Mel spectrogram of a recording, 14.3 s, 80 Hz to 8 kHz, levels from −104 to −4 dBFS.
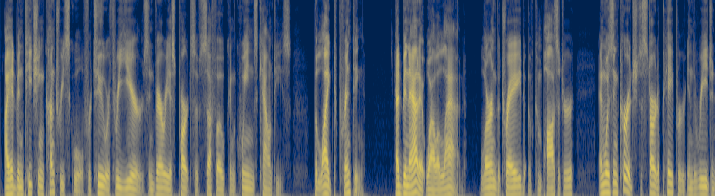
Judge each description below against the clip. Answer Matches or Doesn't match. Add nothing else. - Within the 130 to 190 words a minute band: Doesn't match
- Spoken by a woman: Doesn't match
